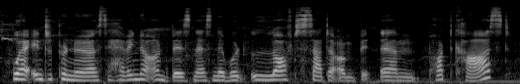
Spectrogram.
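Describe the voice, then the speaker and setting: Slow-talking German woman, earnest and eager. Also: fairly high pitch, fairly bright tone, a little hiss or hum. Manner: earnest, enthusiastic, many fillers. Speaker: podcast coach. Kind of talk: live video monologue.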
